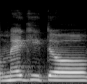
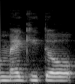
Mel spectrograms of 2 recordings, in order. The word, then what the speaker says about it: Megiddo: the bible it's uh it's spelled the three different ways uh um as you learned today in the hebrew class you can have a the letter used or annoyed and it will sound e so megiddo megito or maggie don with n in at the end okay so that's how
